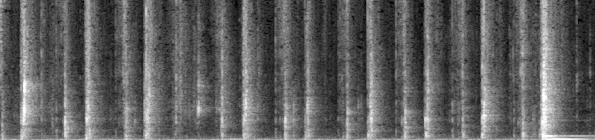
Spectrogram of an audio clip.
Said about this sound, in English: So, yeah, let me take three cards right quick.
